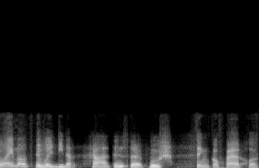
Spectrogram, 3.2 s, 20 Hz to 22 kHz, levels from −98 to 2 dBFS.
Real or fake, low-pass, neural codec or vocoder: fake; 7.2 kHz; codec, 16 kHz in and 24 kHz out, 0.4 kbps, LongCat-Audio-Codec, four codebook decoder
